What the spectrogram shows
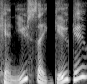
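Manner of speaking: slow, swooping, drawn-out sing-song. Showing a nostalgic picture, the host does a little Mr. Rogers impression. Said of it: "That's my little impression of uh, Mister Rogers".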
